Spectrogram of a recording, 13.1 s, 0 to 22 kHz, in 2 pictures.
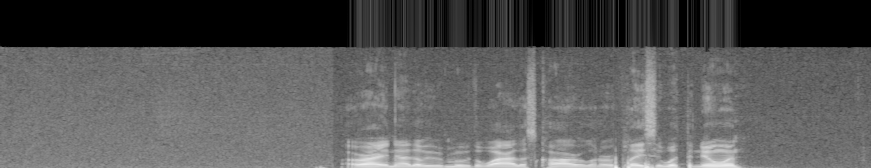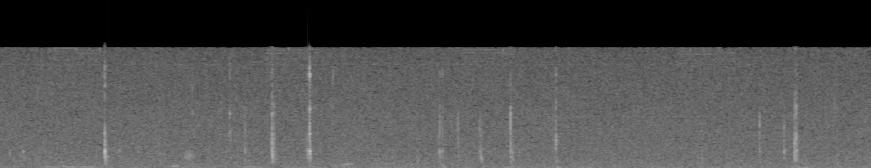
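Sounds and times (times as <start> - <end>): small plastic parts clicking: 9.6 - 10.8, 12.2 - 12.7.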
